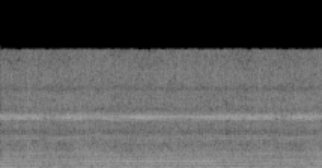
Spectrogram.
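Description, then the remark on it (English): A quadcopter drone flies, its rotors producing a steady, loud buzzing whine with layered humming tones that holds constant throughout, with no voices. “Sorry, I couldn't hear you over the sound of my drone flying.”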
